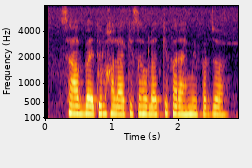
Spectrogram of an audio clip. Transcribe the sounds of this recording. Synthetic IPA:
saːfbɛːt̪ʊlxɐlaːkisɐɦuːlət̪kefɐɾaːɦmipɐɾd͡ʒɔːɾ

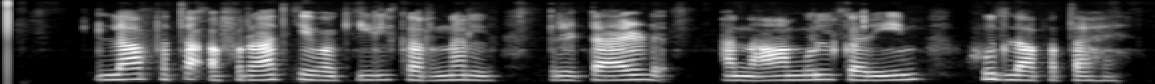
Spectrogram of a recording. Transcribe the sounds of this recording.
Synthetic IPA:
laːpɐt̪a̰ʔɐfɾaːt̪keʋɐkiːlkɐɾnəlɾɪʈaːɪɾɖ | ɐnaːmʊlkɐɾiːm | xʊd̪laːpɐt̪aɦɛː

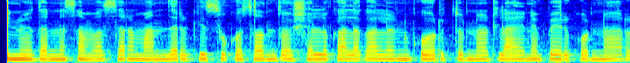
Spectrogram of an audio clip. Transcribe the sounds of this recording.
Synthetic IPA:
inːut̪ɐnːɐsɐmʋɐt̪sɐɾɐmɐnd̪ɐɾikisukʰɐsɐnt̪ɔːʃaːlukɐlɐɡaːlɐniko̞ːɾut̪unːɐʈluaːjɐnɐpe̞ːɾukɔnːaːɾu

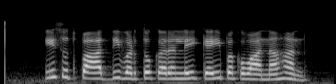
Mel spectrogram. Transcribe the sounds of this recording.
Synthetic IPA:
ɪsʊt̪paːd̪̚d̪iːʋəɾt̪õːkəɾənləiːkəiːpəkʋaːnãːɦən

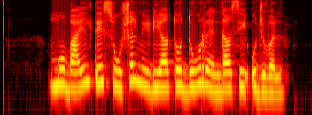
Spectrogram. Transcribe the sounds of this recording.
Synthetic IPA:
moːbaːɪlt̪esoːʃəlmiːɖijat̪õd̪uːɾːɛɦnd̪asĩʔʊd͡ʒʋəl

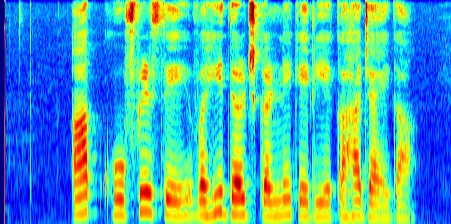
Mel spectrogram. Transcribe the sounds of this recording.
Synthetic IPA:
aːp̚kofɪɾseʋɐɦid̪ɐɾd͡ʒkɐɾnekeliekɐɦad͡ʒaːeːɡaː

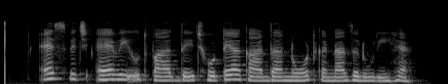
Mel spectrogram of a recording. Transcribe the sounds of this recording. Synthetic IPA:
ɪsʋɪt͡ʃɛːʋiːʊt̪paːd̪̚ːeːt͡ʃʰoːʈeːaːkaːɾd̪aːnoːʈkəɾnaːzəɾuːɾiːɦɛː

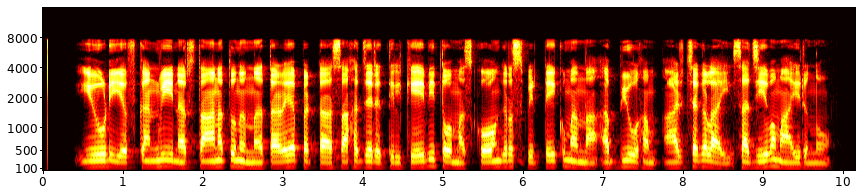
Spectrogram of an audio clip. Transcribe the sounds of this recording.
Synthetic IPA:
juːɖiefkɐnʋiːnɐrst̪ʰaːnɐt̪ːɨninːɨt̪ɐɻɐjɐpːe̞ʈːɐsɐhɐt͡ɕɐɾjɐt̪ːilke̞ːʋit̪o̞ːmɐsko̞ːŋɡɾɐsʋiʈːe̞ːkːume̞nːɐʔɐbʱjuːhɐmaːɻt͡ɕːɐɣɐɭaːjisɐd͡ʑiːʋɐmaːjiɾunːu

